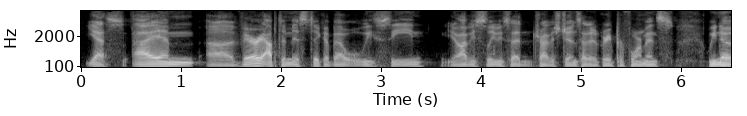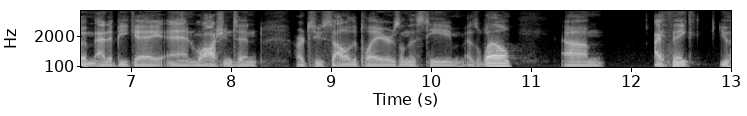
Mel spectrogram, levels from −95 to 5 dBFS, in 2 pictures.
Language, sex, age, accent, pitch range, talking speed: English, male, 30-49, American, 90-105 Hz, 180 wpm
